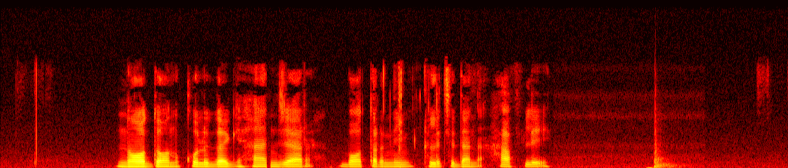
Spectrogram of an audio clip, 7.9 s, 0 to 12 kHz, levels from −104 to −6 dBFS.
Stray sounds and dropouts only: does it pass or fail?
fail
